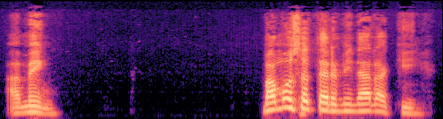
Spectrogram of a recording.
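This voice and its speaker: A man preaching a sermon, swinging from loud bursts to hushed asides and leading the congregation in repeating phrases. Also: fairly high pitch, very animated, takes it slowly, dry recording. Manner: leads the congregation in call-and-repeat. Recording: dry radio broadcast.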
